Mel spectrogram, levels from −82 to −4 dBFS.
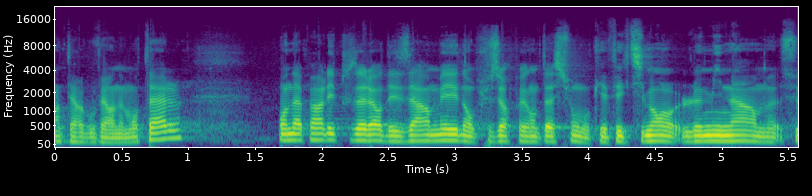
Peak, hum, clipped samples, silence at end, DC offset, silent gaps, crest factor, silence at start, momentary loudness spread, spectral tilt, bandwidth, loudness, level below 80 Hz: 0 dBFS; none; under 0.1%; 0 s; under 0.1%; none; 16 dB; 0 s; 6 LU; -6 dB/octave; 14 kHz; -16 LUFS; -54 dBFS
